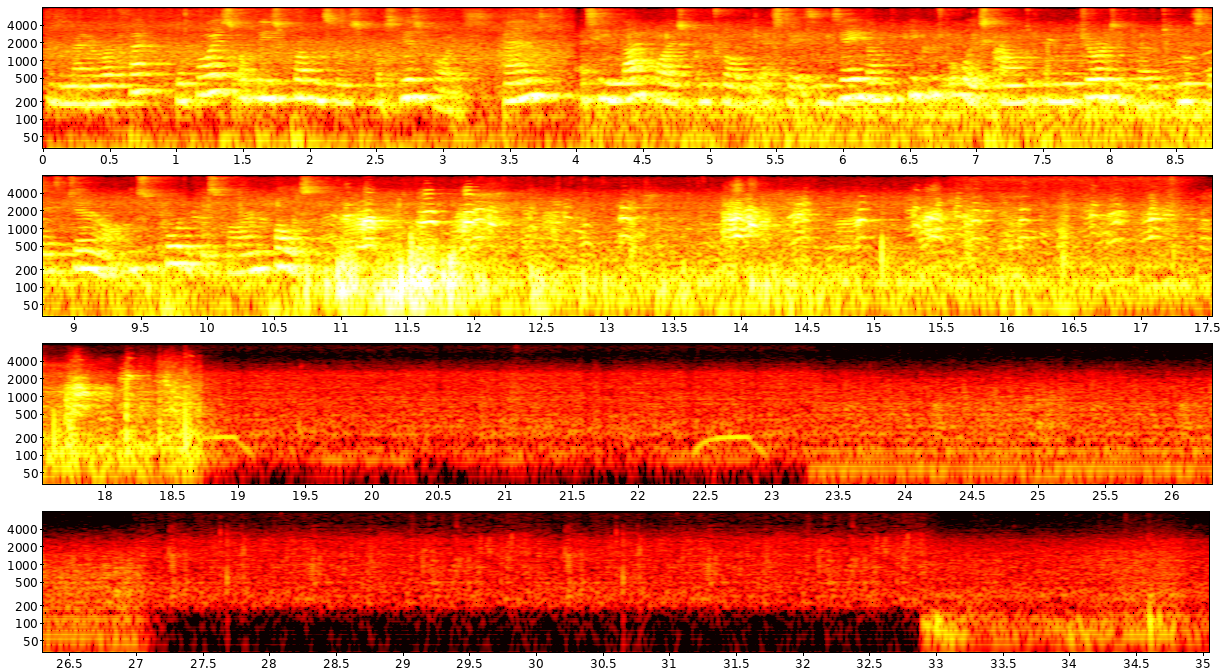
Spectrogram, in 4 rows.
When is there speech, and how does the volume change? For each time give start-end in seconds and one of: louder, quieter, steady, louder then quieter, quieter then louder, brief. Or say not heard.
0.0-10.8 steady.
